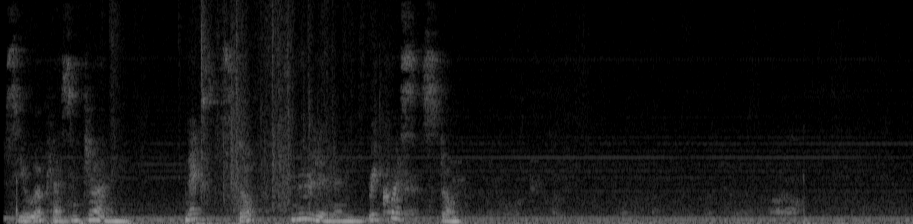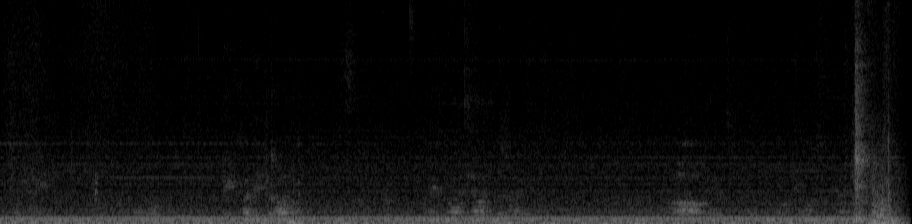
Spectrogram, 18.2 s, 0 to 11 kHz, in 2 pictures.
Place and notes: Durchfahrt in Mülenen bei Bern Spiez
Durchfahrt in Mülenen bei Spiez, es geht alpwärts in Richtung Bern und Wallis
Spiez, Schweiz, 8 July 2011, ~15:00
